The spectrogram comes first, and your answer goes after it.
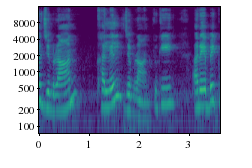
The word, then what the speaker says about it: Kahlil: इसका नाम लिखा है कहलील की जगह लिखा है खलील जिब्रान तो बच्चे इसके नेम के स्पेलिंग को लेकर बहुत कंफ्यूज होते हैं। तो मैं यह आज आपकी दुविधा दूर करती हूं। एक्चुअल में क्या था? यह खलील जिब्रान ही था।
